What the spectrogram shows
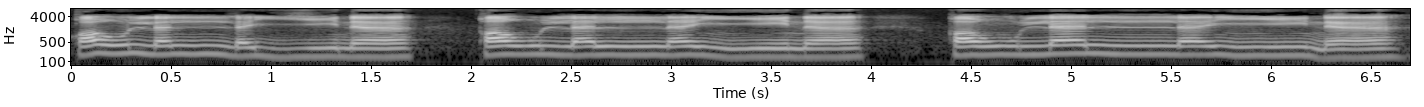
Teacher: Apabila tanwin bertemu dengan huruf lam, maka idgham bila gunnah. Dia tersembunyi tapi tidak berdengung.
